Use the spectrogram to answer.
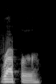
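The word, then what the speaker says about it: __repr__: into video courses was the one that is pronounced repper but it's double underscore r e p r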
